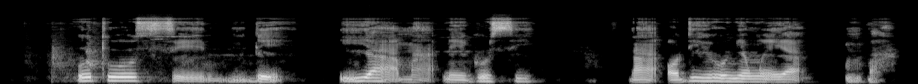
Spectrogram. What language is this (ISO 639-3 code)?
ibo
